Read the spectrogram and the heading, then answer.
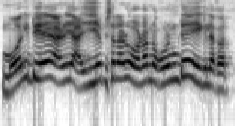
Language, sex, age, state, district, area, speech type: Assamese, male, 45-60, Assam, Darrang, rural, spontaneous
